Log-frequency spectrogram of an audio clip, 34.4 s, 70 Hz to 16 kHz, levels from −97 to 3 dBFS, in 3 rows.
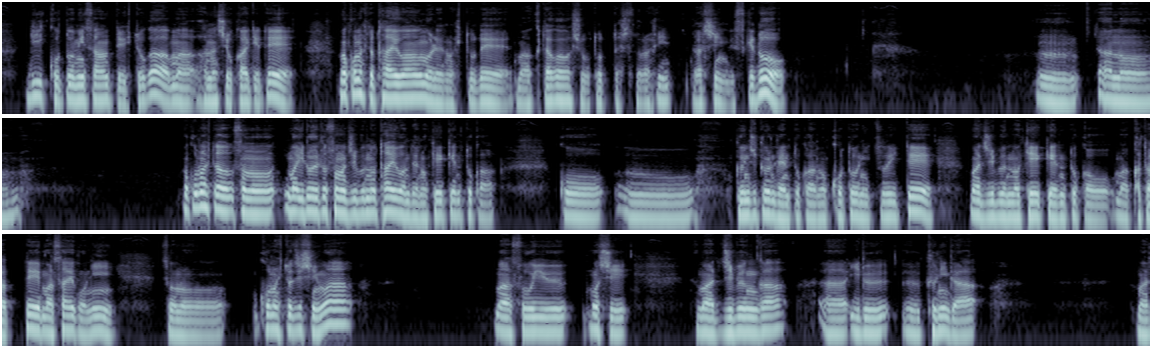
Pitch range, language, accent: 130-160 Hz, Japanese, native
